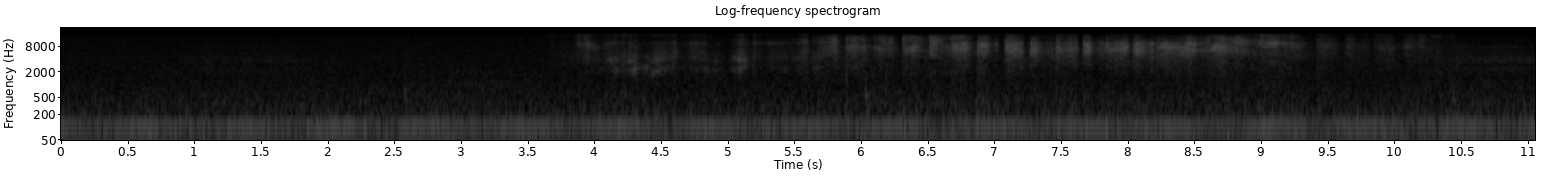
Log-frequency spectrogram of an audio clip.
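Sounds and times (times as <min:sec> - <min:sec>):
hands rubbing and brushing: 0:03.8 - 0:10.4.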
